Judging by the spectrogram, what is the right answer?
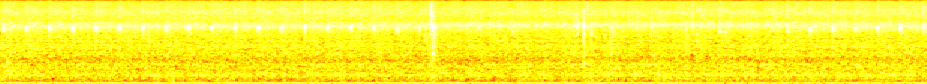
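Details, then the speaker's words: Cylinder-misfire diagnosis: mic on a screwdriver tip against the number four fuel injector, a good cylinder, over a low even idle; crisp steady ticking of a normally clicking injector. "no quick let's hear number four and I can hear it click"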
